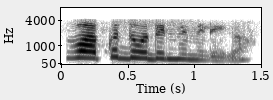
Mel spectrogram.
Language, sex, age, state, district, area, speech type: Urdu, female, 30-45, Uttar Pradesh, Aligarh, urban, conversation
